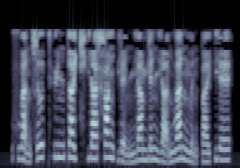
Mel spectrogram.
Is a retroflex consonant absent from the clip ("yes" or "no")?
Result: yes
